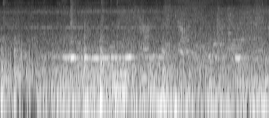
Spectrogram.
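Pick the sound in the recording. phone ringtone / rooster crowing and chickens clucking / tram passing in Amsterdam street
tram passing in Amsterdam street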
